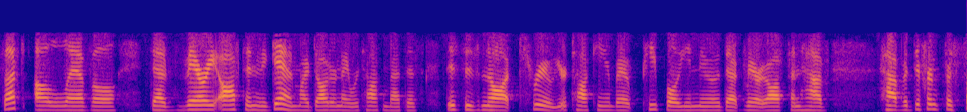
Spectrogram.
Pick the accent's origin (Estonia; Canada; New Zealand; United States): Canada; moved away as an adult; being Canadian, moving here, my daughter, coming into the industry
